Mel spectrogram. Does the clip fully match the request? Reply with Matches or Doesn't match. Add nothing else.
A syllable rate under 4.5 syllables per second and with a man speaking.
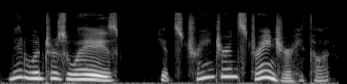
Doesn't match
